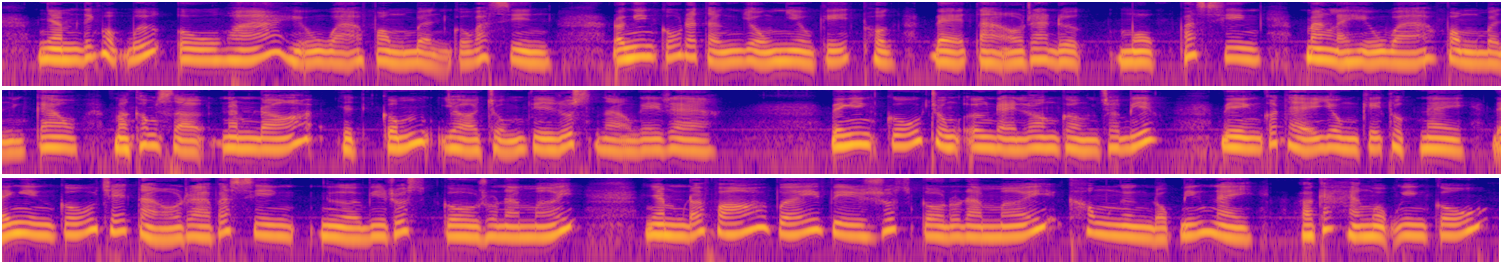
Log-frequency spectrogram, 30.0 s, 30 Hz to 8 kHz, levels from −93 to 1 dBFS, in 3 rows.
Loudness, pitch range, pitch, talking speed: -23 LUFS, 155-190 Hz, 170 Hz, 185 wpm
